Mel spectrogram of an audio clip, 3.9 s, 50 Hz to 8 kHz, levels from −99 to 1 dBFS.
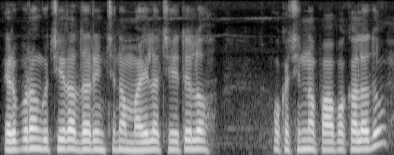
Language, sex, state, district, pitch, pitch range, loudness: Telugu, male, Telangana, Mahabubabad, 165 Hz, 160-175 Hz, -16 LUFS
